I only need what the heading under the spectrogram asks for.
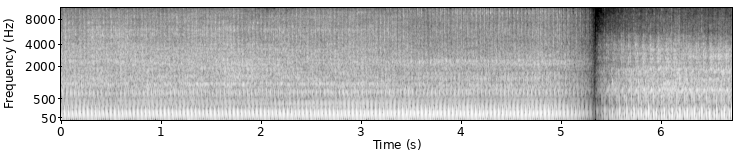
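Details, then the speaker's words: Craftsman 3HP Tecumseh lawn edger after water-contaminated oil drained, new SAE 30 oil, new carburetor, fuel line and air filter: starts after priming, runs fast and even with no misses. "prime's great got a new air filter on here and this thing runs like a champ now you know pretty cool pretty cool"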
